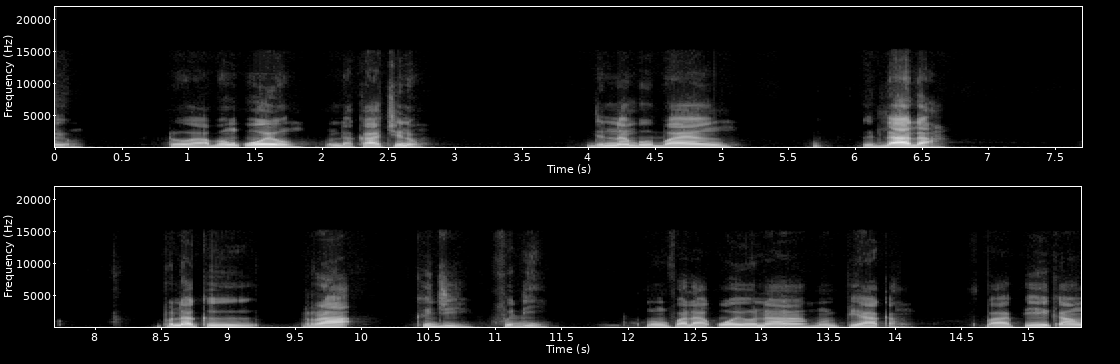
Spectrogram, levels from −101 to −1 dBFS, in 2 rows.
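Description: Speech, where lost LE Audio frames make the LC3 decoder refill the gaps from the previous spectrum with scrambled signs, leaving a brief noisy smear right after "to gha" at 1.33 s, consistent with one 7.5 ms frame, and a longer one from 13.14 to 13.18 s, closer to three frames. A faint grainy edge throughout is likely from the LC3 compression itself.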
